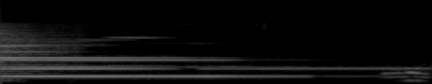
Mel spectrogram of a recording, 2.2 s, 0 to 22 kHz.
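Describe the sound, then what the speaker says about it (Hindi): A single strike of a large 51 kg metal temple bell for Lord Shiva, carried by kanwar pilgrims during Mahashivratri, rings out loudly and then decays in a long, steady, shimmering hum, with a faint voice at the end. "ये इस समय आप देखिए घंटा है भोले भोले बाबा का"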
